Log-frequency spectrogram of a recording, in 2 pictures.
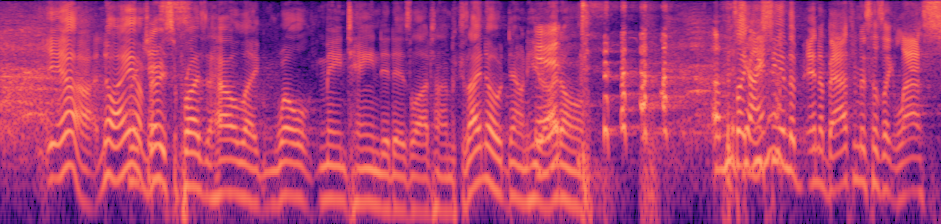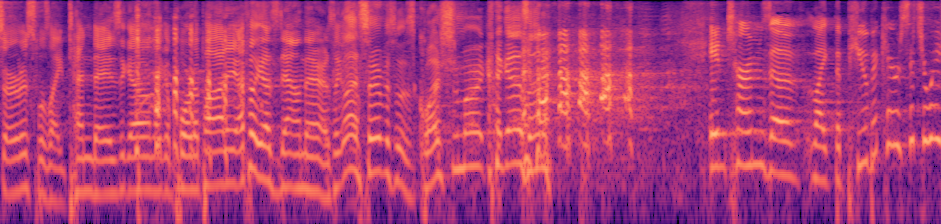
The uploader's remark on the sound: LIVE FROM MOONTOWER COMEDY FESTIVAL! The duo lends advice to members of the audience.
